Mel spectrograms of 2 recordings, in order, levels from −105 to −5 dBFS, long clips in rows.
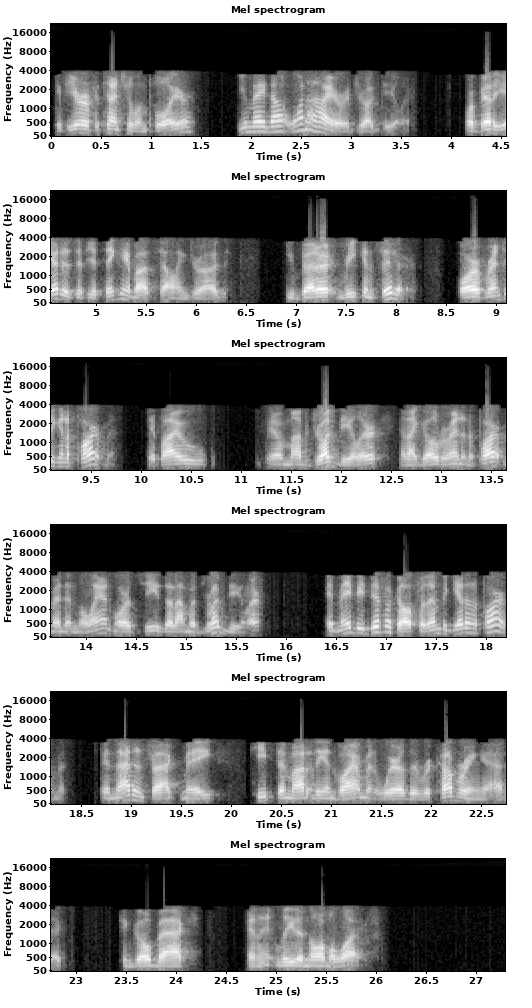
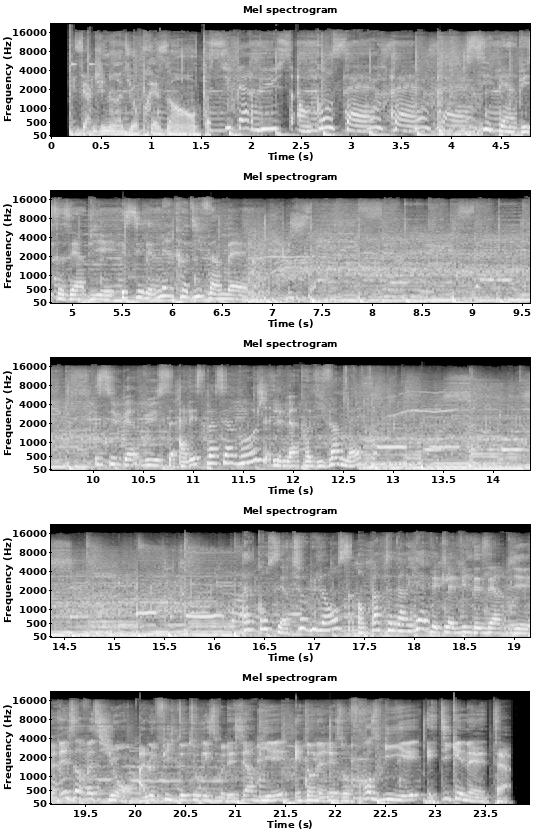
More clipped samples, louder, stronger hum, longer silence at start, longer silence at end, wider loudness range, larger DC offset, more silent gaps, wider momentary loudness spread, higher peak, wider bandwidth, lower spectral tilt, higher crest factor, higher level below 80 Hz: neither; second, -17 LUFS vs -13 LUFS; neither; second, 0.05 s vs 0.2 s; first, 1.45 s vs 0.15 s; about the same, 3 LU vs 1 LU; neither; neither; first, 11 LU vs 2 LU; about the same, 0 dBFS vs 0 dBFS; second, 7 kHz vs 17.5 kHz; first, -6 dB/octave vs -4 dB/octave; about the same, 18 dB vs 14 dB; second, -60 dBFS vs -24 dBFS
